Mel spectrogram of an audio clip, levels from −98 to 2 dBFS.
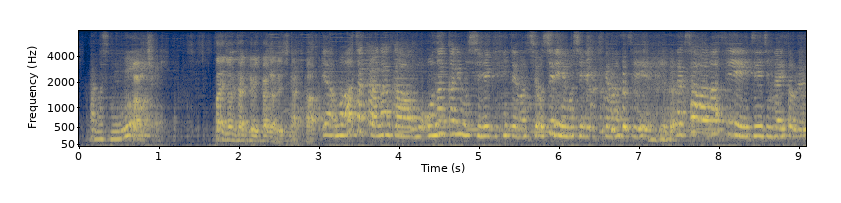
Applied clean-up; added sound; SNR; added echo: neural separator model SepFormer DNS4.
